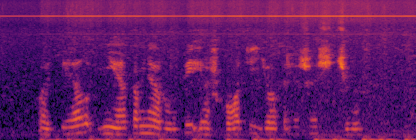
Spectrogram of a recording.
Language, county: Lithuanian, Vilnius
